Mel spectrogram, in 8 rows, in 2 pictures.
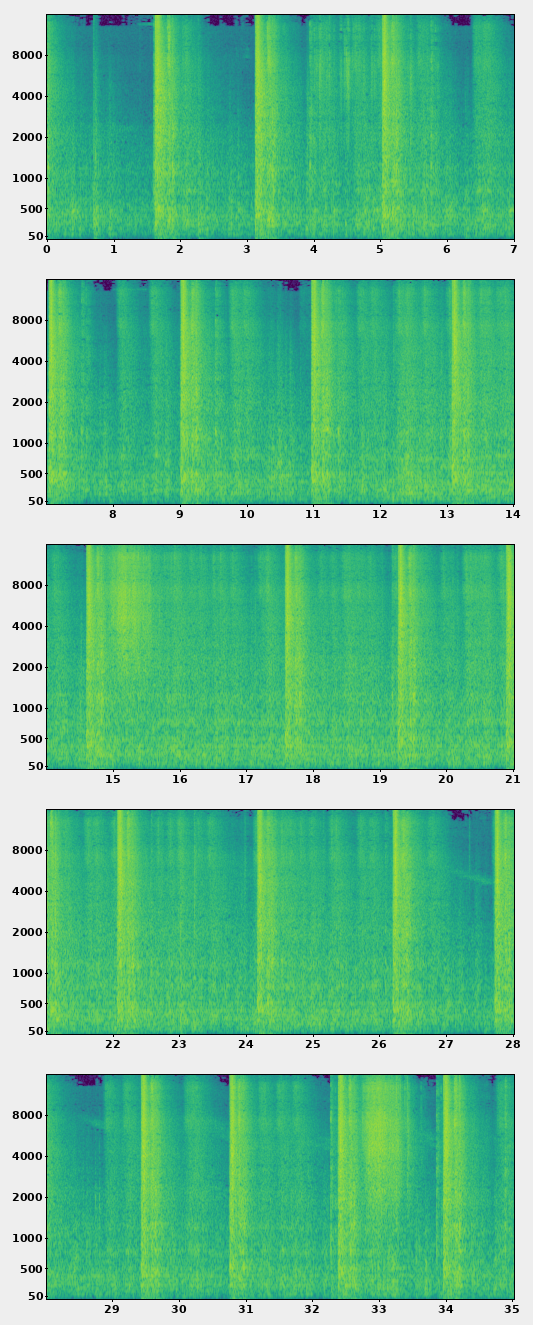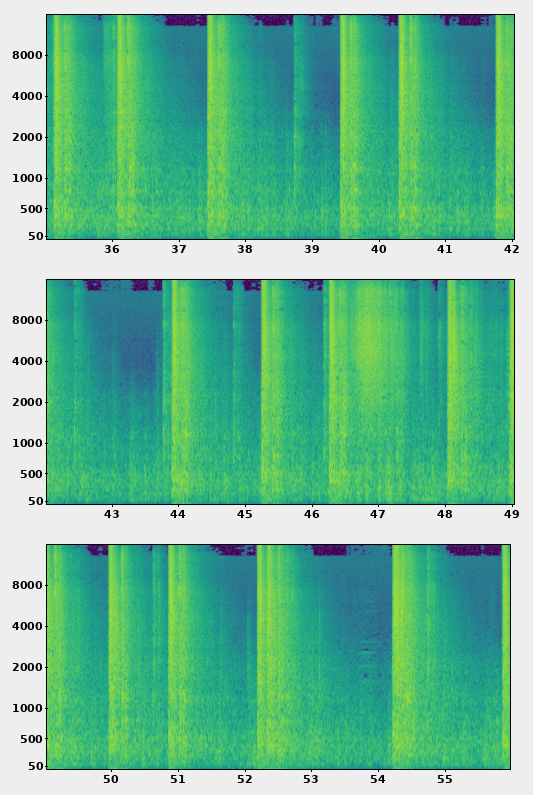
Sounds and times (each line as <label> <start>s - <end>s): Firecrackers 0.0s - 55.9s
far away aerial bombs 0.0s - 55.9s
